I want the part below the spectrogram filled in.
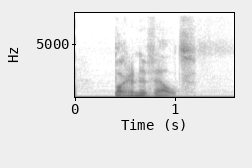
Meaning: Barneveld (a village and municipality of Gelderland, Netherlands)
- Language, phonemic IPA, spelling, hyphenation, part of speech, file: Dutch, /ˈbɑr.nəˌvɛlt/, Barneveld, Bar‧ne‧veld, proper noun, Nl-Barneveld.ogg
